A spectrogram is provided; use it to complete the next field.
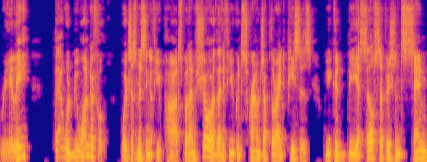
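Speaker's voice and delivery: acted sniveling nerd character. Voicing a character replying to another speaker's offer, Half-Life scientist voice. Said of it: "I was trying to do like a Half-Life One scientist".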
